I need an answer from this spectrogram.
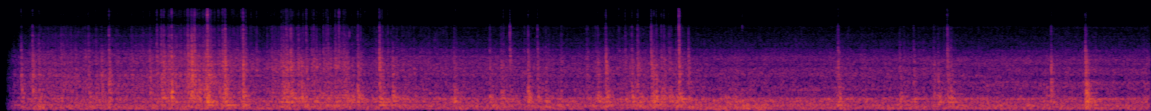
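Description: Heavy rain falling: a steady hiss dotted with many sharp drop ticks, a little heavier about two seconds in.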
